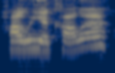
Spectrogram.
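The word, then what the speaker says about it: Haleakalā: It took me a long time to figure out how to pronounce. Let's see if I can do it right. Haleakala, I think, which is one of the other mountains in Hawaii that's sacred to the Hawaiian people.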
